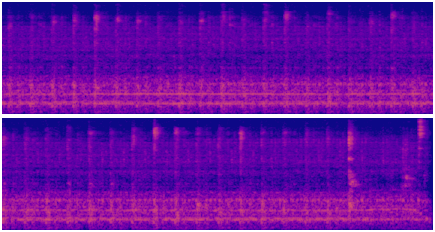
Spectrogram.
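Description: A sewing machine stitches a line through paper for a handmade booklet, running in a steady, continuous mechanical hum and rapid needle chatter close by, with a few faint ticks near the end before it stops.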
